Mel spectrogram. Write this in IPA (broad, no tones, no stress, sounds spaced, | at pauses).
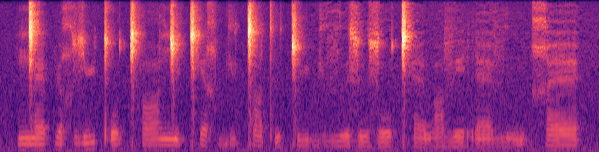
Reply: ŋ͡ǀ æ p y χ z y tʼ o ǀʰ ɑ ŋ͡ǀ y ǀʰ e χ bʲ ɯ ǀ ɑ tʼ ɯ ǀ y bʲ u v ɯ z u z o ǀʰ æ w ɑ v e r æ v ɯ | χ æ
